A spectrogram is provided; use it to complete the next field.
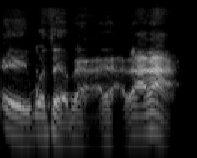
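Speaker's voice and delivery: put-on low, easy, old-school jive slang delivery. Retelling how a man tried to seem like one of the boys, imitating a jive-talk greeting. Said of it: "try to get old jive and stuff".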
